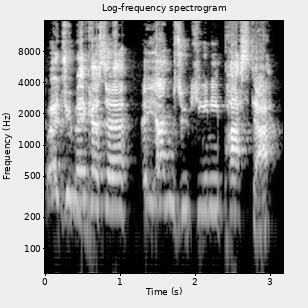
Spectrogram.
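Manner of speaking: posh mock English request; English accent. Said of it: "the English accent".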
